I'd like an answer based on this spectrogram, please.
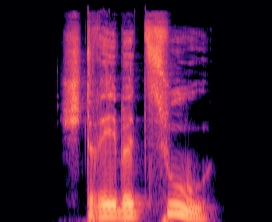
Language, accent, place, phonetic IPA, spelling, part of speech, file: German, Germany, Berlin, [ˌʃtʁeːbə ˈt͡suː], strebe zu, verb, De-strebe zu.ogg
- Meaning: inflection of zustreben: 1. first-person singular present 2. first/third-person singular subjunctive I 3. singular imperative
